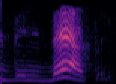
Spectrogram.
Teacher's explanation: قال لنا هنا الشدة في حرف الباء والجيم، الجيم دي هينتقل عليه، بس قال لنا هنا اتوسط لهم بقى هنا، يعني الباء هنا والجيم اهي بس من وسطهم بقى، قال لنا ادالنا تنبيه في الوسط، قالنا ان الباء دي حرف مجهور، حرف شديد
